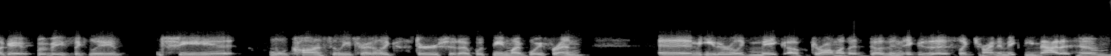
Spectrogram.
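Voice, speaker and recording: A woman's normal speaking voice, medium in pitch, with ordinary pitch variation and a fairly slow pace, in a dry, close sound with no echo. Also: very even loudness. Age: 20s. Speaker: caller. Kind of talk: advice call on podcast.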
